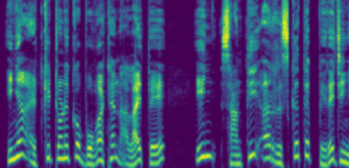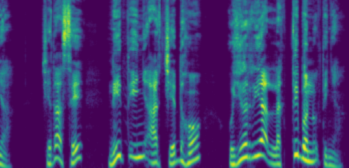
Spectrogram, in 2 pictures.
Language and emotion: Santali, happy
